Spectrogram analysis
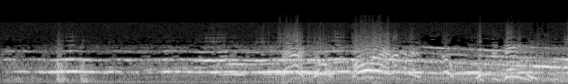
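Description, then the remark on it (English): A fire engine siren wails steadily, then breaks into rising and falling whoops, loud against a murmur of crowd chatter and background voices. “Listen. The fire engine.”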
